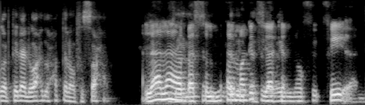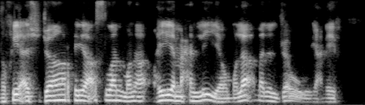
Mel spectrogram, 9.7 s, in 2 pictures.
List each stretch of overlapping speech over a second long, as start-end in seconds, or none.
2.2-3.9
